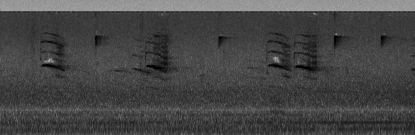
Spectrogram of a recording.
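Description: Songbirds chirping: short falling calls repeated about once a second, with brief high notes in between, over a low steady background rumble.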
